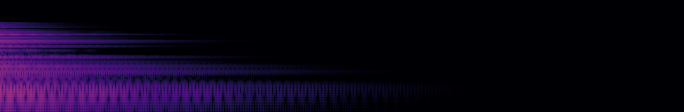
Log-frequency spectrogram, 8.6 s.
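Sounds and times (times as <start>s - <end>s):
Blackstar HT Metal 5 amplifier clean tone recorded with Shure microphone: 0.0s - 5.4s.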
